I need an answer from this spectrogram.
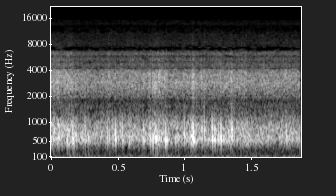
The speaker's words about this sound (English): Silence greeted Mission Control, but the slight crackle of static indicated that the comm channel was open from the spacecraft.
